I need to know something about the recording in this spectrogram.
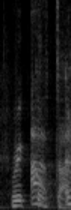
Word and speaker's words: ricotta: So it's ricotta. Ricotta. Oh man, yes, I'm ricotta. sold then. You gotta roll your R's. Ricotta.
